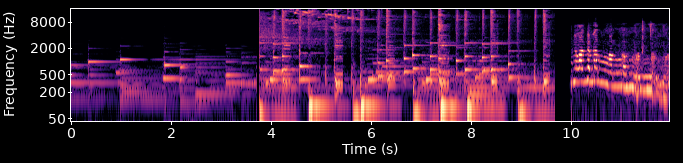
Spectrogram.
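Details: A bright chiming jingle of bell-like and piano tones, first soft and sparse, then fuller from about four seconds with a steady low beat, a brief silence near ten seconds, then a gliding melodic phrase.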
